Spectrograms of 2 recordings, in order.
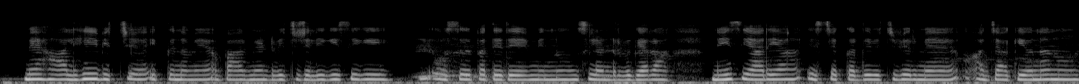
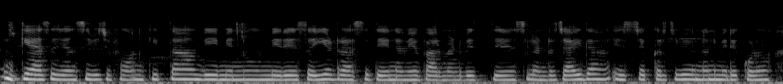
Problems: none marked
